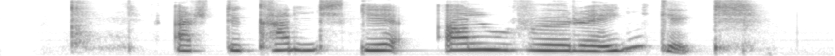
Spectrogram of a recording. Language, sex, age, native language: Icelandic, female, 8, Icelandic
